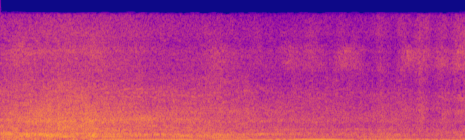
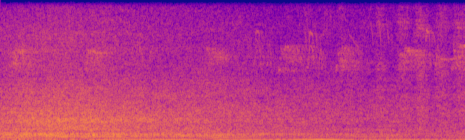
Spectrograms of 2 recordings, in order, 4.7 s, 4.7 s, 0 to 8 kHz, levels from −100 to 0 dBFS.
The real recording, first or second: second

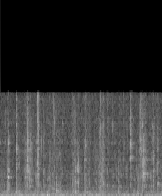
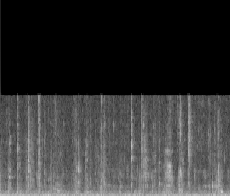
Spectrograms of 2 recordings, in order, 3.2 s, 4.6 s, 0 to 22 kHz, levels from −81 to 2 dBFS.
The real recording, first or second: second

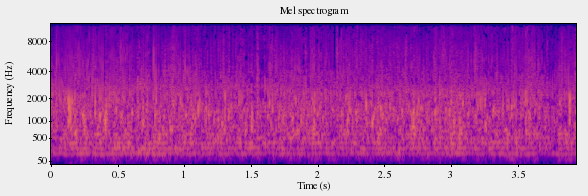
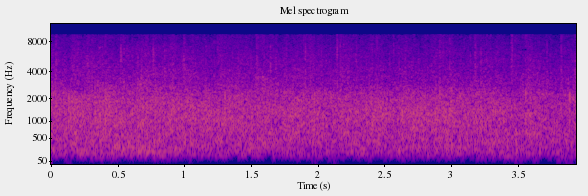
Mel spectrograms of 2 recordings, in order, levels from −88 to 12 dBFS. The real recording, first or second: second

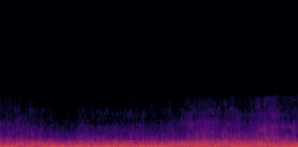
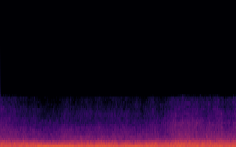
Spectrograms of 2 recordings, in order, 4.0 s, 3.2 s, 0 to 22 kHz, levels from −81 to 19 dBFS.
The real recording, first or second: second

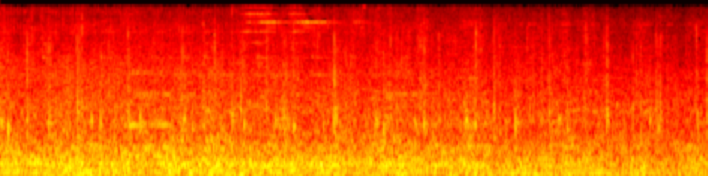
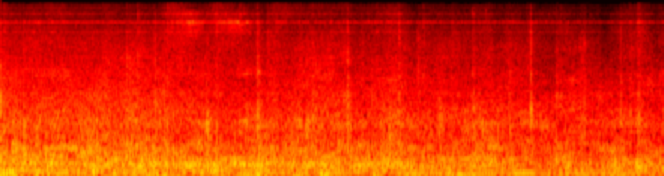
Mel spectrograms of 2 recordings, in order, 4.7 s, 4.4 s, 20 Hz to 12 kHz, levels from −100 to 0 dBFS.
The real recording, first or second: first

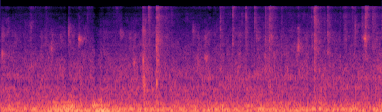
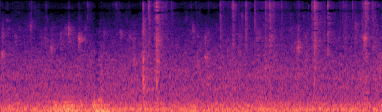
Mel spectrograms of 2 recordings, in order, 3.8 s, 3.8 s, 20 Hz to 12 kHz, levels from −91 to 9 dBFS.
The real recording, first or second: second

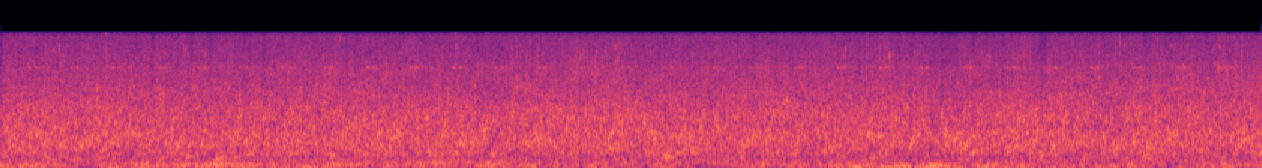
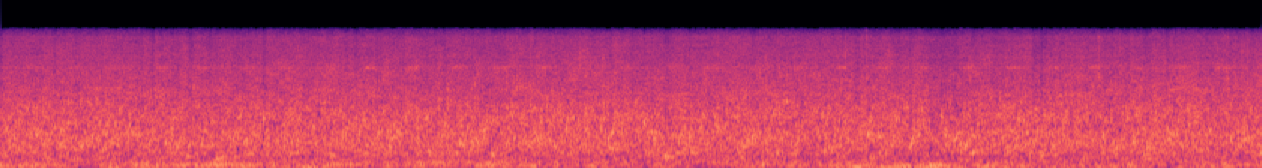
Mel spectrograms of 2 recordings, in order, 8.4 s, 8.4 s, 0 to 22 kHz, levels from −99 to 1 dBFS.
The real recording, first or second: first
